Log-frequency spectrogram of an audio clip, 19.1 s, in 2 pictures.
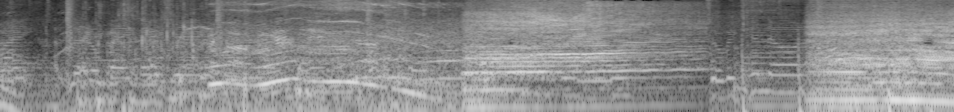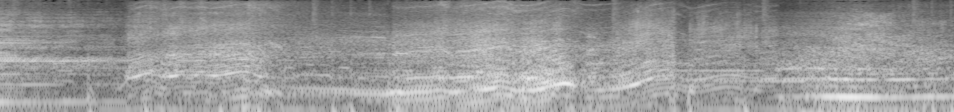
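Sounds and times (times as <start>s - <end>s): tyre squeal: 0.5s - 7.0s, 8.1s - 19.0s
car engine accelerating hard: 1.7s - 7.2s, 8.0s - 19.0s.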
